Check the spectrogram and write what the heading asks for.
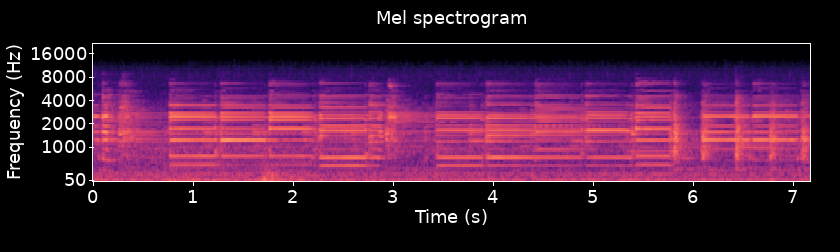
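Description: Background music: a melody of plucked string notes, the notes coming more quickly near the end.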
